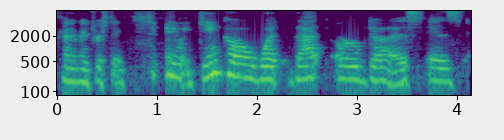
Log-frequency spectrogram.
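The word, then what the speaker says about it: ginkgo: than it was there's there's another letter and they're the silent G so anyway it's kind of interesting anyway gingko what that herb does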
